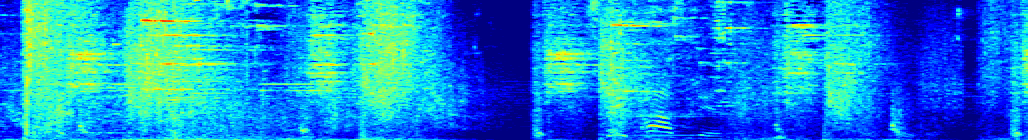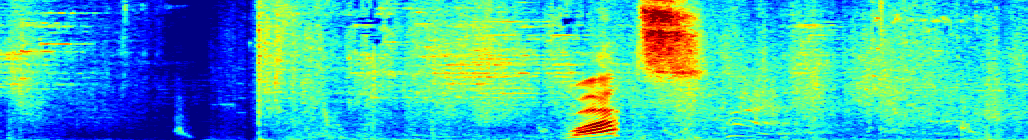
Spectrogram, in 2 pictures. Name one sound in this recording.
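Fantasy battle sound effects clash and whoosh.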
